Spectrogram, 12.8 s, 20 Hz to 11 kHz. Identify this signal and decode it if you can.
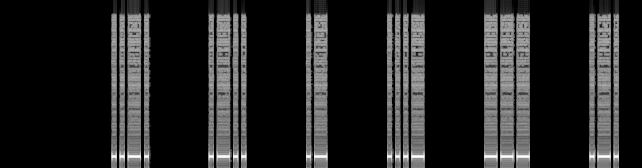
Morse code, heard as a keyed tone, about 15 wpm, 800 Hz. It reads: F L A V O R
